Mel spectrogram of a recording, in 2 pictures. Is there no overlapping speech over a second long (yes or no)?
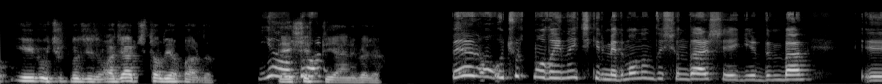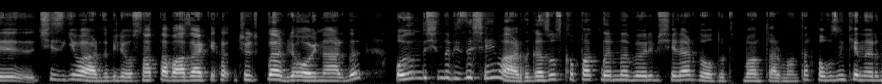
yes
